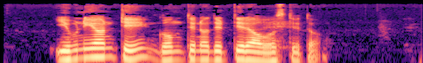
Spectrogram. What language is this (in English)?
Bangla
